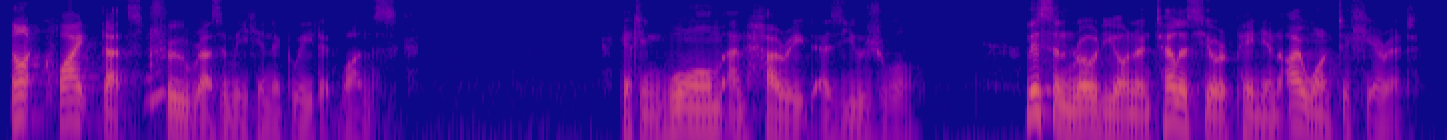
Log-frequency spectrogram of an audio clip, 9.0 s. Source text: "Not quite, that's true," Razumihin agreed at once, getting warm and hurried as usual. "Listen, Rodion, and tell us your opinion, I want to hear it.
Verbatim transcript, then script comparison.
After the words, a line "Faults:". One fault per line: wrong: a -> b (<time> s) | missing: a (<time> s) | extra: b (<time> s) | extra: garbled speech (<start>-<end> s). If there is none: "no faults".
"Not quite, that's true," Razumihin agreed at once, getting warm and hurried as usual. "Listen, Rodion, and tell us your opinion, I want to hear it.
Faults:
no faults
